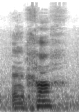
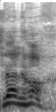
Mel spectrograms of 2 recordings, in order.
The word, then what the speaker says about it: Van Gogh: But so what is the actual pronunciation? It's Van Gogh.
